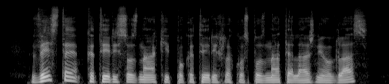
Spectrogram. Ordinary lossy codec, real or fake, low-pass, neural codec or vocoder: none; fake; 19.8 kHz; vocoder, 44.1 kHz, 128 mel bands, Pupu-Vocoder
